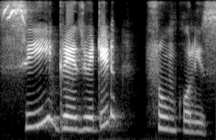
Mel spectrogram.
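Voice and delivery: slow, careful read of the corrected sentence; slow teacher dictation. Shown as a demonstration. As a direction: lay out each word clearly for the class. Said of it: "right होगा".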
